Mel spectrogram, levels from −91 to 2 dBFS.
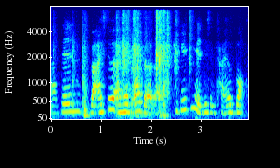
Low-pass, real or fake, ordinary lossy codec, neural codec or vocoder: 7.2 kHz; fake; none; vocoder, 44.1 kHz, 128 mel bands every 512 samples, BigVGAN v2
